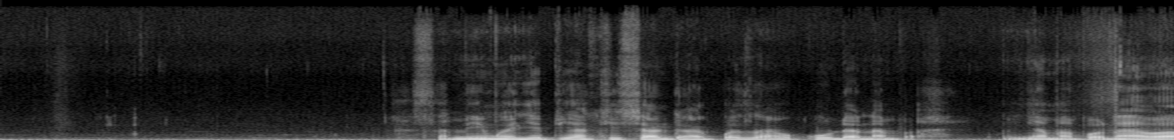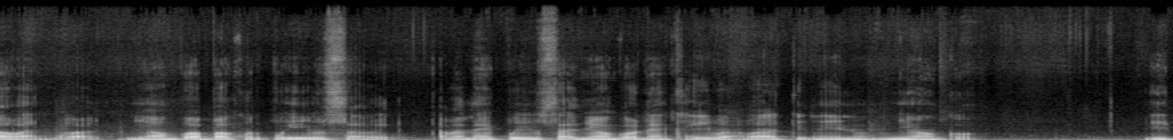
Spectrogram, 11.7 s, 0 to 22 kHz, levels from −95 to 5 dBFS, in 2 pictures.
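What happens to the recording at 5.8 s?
At 5.8 s the speech carries on without interruption, with no dropout, click, glitch or other audible fault at that moment.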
